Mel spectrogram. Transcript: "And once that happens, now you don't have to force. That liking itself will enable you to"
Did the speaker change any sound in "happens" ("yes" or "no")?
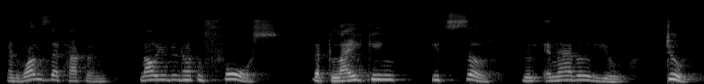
yes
